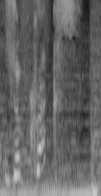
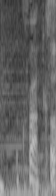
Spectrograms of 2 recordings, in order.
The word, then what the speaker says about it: The Crux: Le troisième album, je le dis bien, The Crux. – That's how you pronounce it, right? – Yes, sir. – The Crux.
